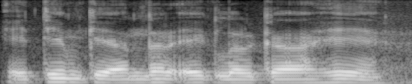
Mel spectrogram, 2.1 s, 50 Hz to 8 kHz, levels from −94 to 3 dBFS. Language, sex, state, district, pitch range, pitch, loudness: Hindi, male, Arunachal Pradesh, Papum Pare, 115-120 Hz, 115 Hz, -13 LUFS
